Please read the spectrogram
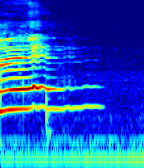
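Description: A man's voice holds one drawn-out note, like a hummed or sung "ooh", for about a second and a half. It fades away toward the end.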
